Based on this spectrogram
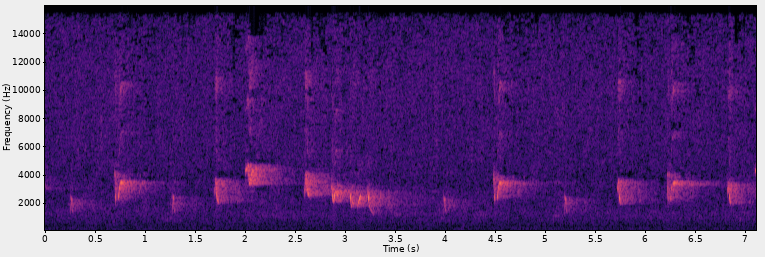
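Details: Parrot singing: clean whistled notes, each a short falling slide, repeated about once a second. Some notes come in quick doubled or tripled bursts. The background is quiet.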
